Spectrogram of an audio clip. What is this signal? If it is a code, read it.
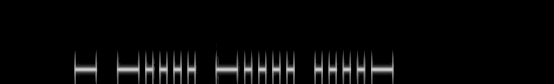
Morse code, heard as a keyed tone, about 17 wpm, 700 Hz. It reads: T664
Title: Numbers - Contest Style - 4-Digit 17wpm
